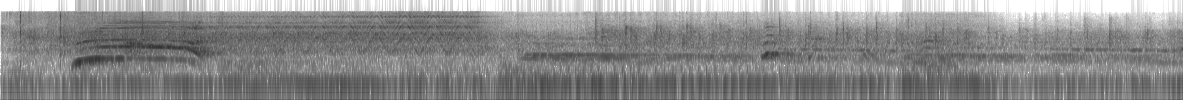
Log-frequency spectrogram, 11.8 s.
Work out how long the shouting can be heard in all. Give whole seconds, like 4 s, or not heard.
3 s.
